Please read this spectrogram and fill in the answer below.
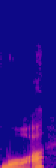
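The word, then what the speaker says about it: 我: Let's start with the very first Okay, first up we have wo, pronounced wo. It's got that dipping third tone.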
